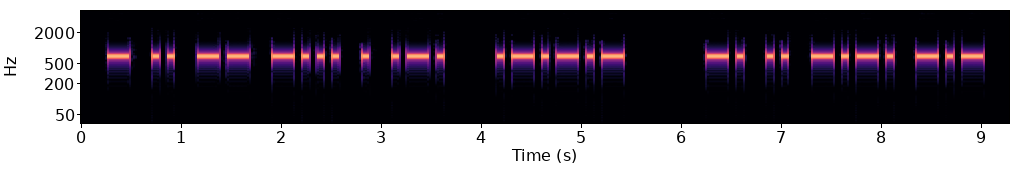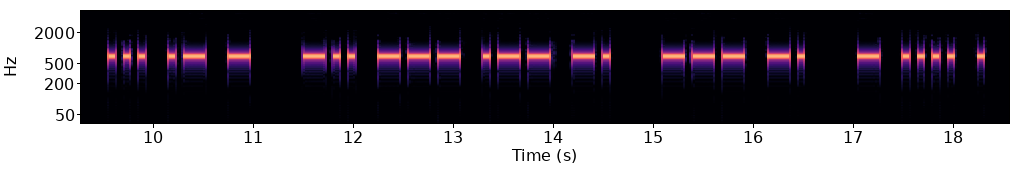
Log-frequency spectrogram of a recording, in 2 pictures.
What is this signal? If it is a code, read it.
Morse code, heard as a keyed tone, about 16 wpm, 700 Hz. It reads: TIMBER . NICK SAT DOWN ON THE
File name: CW-The-Big-Twoheaded-River-1-16WPM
